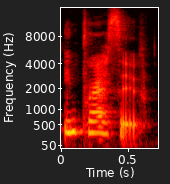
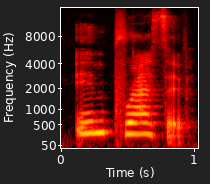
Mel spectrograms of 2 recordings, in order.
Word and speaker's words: impressive: vous on a ensuite impressive impressive là ici on a l'accent tonique donc là on va appuyer on va prononcer plus fort la syllabe la syllabe numéro 2 impressive impressive donc là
